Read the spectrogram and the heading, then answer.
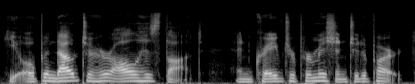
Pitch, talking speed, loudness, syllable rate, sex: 140 Hz, 200 wpm, -20 LUFS, 5.5 syllables/s, male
